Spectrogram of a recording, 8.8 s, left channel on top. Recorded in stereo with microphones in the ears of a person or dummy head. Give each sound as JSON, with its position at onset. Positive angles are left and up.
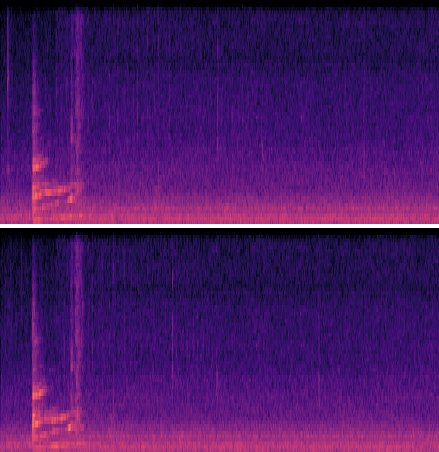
{"t": 0.6, "sound": "a bell", "side_deg": -15, "distance_m": 1.4}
